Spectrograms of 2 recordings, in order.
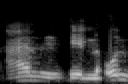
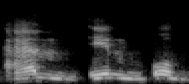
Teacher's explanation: Mengubah mengubah nun sukun menjadi mim. Jadi kalau pengin jadi m itu kan harus mingkem kan harus mim yang tadinya an in un jadi am im um gitu. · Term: iqlab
